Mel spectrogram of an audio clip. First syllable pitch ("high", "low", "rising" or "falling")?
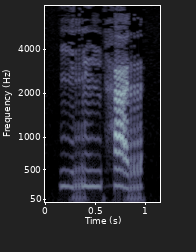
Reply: low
